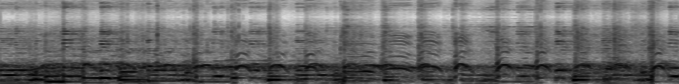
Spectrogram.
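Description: Thrash metal band playing live: distorted electric guitars, bass and drums working through a melodic riff at a steady beat.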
